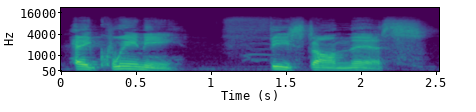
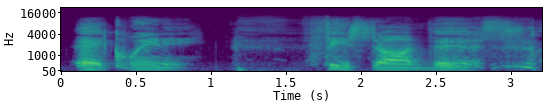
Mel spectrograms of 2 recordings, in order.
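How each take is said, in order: First: It is said in his normal voice. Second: It is said in a raspy Billy voice.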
